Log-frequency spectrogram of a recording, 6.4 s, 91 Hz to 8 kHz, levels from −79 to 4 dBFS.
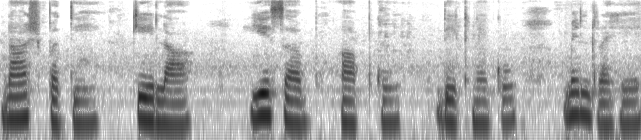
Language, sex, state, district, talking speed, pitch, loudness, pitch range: Hindi, female, Rajasthan, Bikaner, 95 wpm, 160 Hz, -20 LUFS, 155-180 Hz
